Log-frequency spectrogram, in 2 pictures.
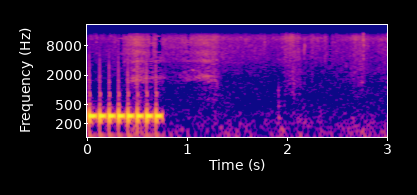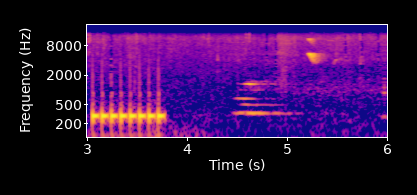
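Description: iPhone FaceTime outgoing-call ringing tone: two bursts of a fast-pulsing tone, each under a second long and about three seconds apart, sounding while the call waits to connect.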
